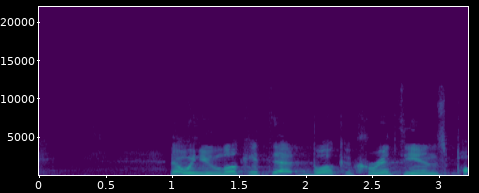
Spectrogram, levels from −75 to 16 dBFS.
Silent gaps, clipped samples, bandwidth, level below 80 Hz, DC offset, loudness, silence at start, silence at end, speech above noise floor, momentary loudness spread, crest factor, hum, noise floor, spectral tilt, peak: none; under 0.1%; 12.5 kHz; -76 dBFS; under 0.1%; -34 LUFS; 0 s; 0 s; 33 dB; 4 LU; 20 dB; none; -66 dBFS; -5.5 dB/octave; -16 dBFS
